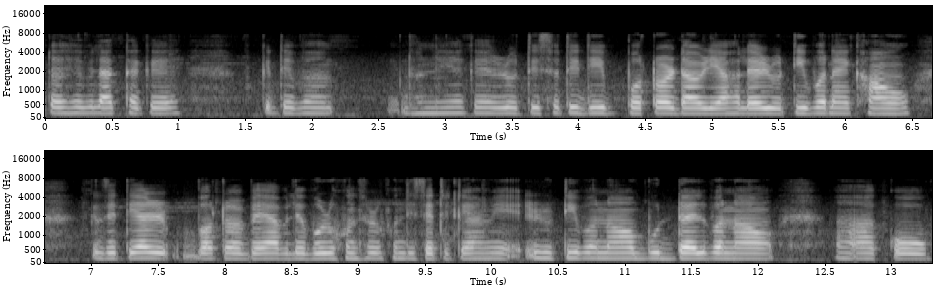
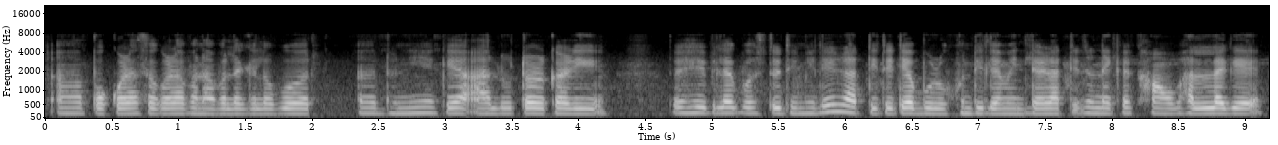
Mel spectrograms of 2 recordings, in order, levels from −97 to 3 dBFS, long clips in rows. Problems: constant background noise, background conversations at intervals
